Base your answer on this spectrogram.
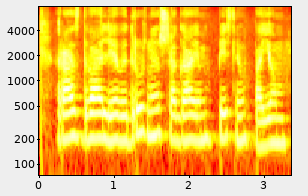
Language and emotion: Russian, neutral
